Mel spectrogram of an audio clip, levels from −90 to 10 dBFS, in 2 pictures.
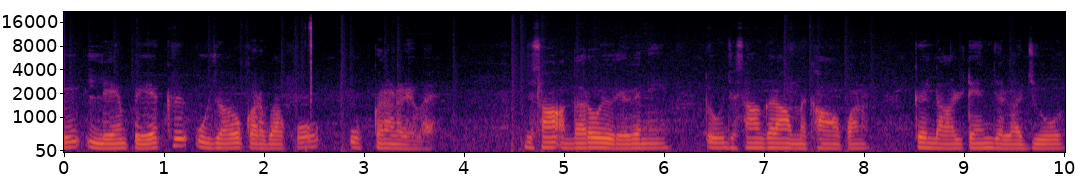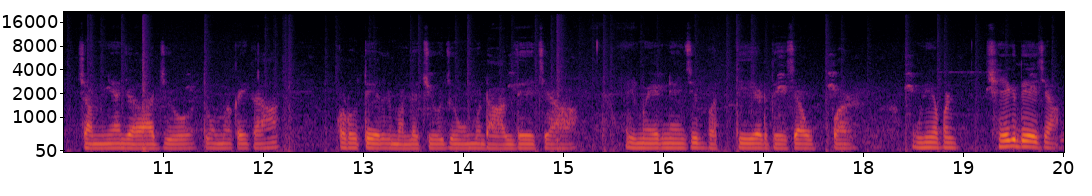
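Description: Speech recording with no technical faults to report.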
